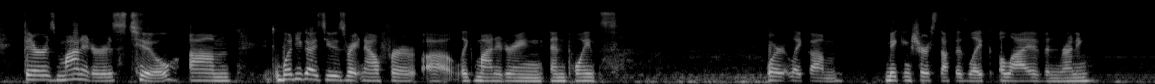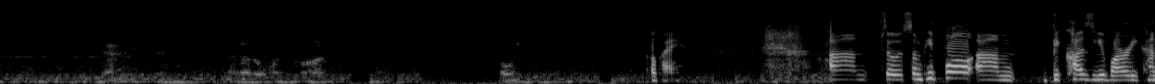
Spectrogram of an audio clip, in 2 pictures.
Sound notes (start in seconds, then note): 13.1 audience member speaks from a distance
